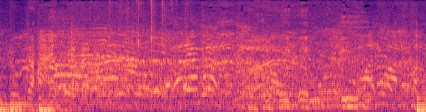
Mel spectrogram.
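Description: A few last strokes of a large festival drum about half a second in, then a crowd of spectators chattering and calling out together, many voices overlapping.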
